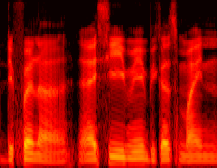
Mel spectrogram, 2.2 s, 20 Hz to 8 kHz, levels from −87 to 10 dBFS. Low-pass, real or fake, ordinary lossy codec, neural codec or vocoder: none; real; none; none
